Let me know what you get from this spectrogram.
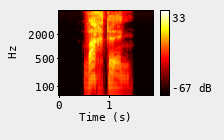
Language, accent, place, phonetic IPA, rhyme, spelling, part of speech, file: German, Germany, Berlin, [ˈvaxtl̩n], -axtl̩n, Wachteln, noun, De-Wachteln.ogg
- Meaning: plural of Wachtel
